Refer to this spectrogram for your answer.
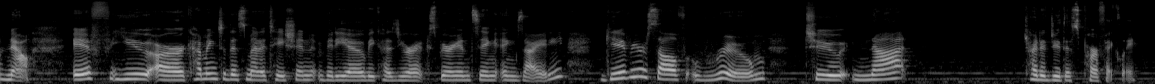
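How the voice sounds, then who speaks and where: A woman with a fairly high pitch and a plain, everyday voice speaks at a fairly slow pace with ordinary pitch variation. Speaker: yoga instructor. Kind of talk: guided meditation. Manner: calm, conversational.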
